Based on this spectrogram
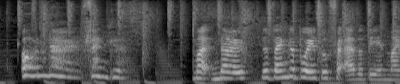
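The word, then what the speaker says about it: Vengaboys: Always strive for that gold standard of horn that the Venga boys has given us. Actually, the Venga boys. No, it's the Venga boys. The Venga boys. Oh. It's honest, the V is pronounced as B.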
